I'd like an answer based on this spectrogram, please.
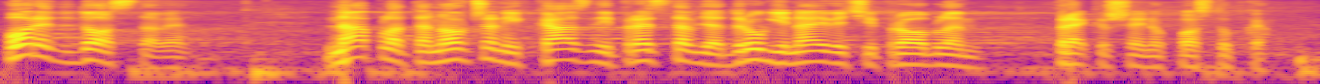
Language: Serbian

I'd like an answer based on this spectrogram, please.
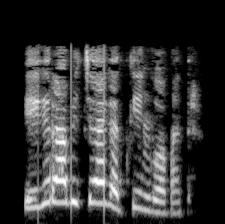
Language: Kalenjin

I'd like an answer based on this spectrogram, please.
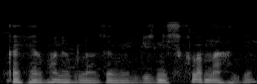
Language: Bodo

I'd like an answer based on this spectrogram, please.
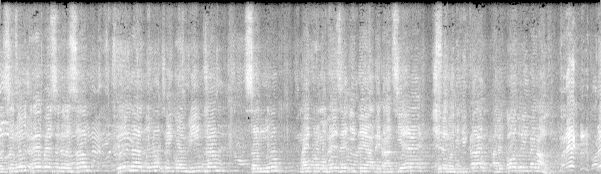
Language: Romanian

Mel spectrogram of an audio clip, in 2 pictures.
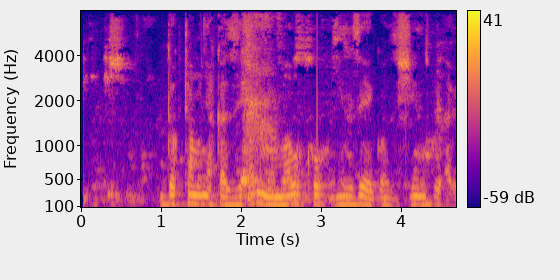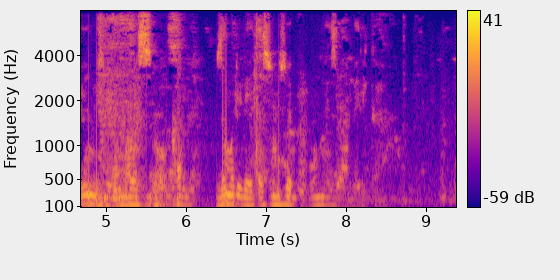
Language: Kinyarwanda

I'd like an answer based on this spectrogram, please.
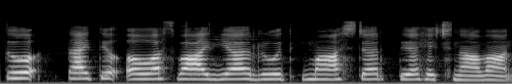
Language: Kashmiri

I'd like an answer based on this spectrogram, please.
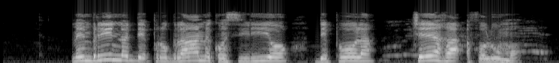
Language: Esperanto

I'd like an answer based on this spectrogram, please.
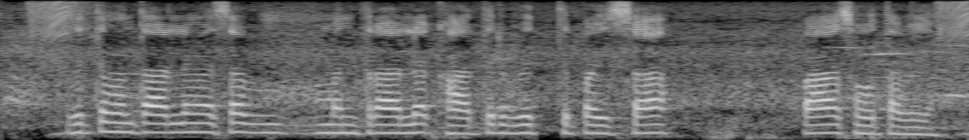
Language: Bhojpuri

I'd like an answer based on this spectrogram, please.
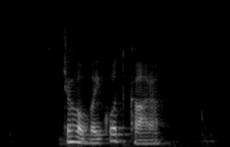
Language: Ukrainian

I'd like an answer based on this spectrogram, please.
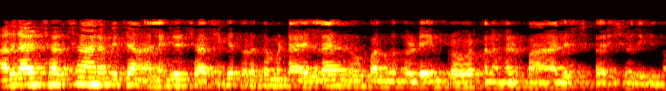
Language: Malayalam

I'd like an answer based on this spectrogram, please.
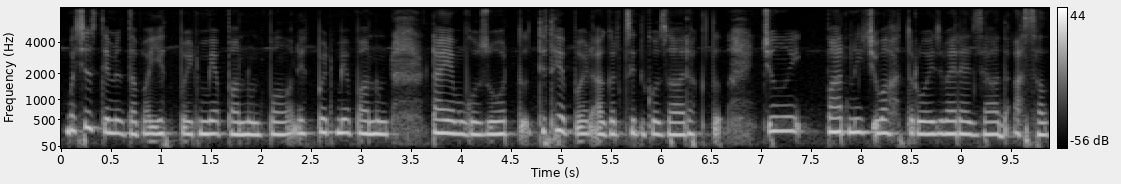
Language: Kashmiri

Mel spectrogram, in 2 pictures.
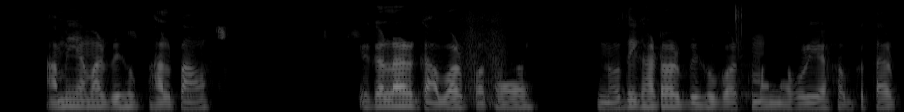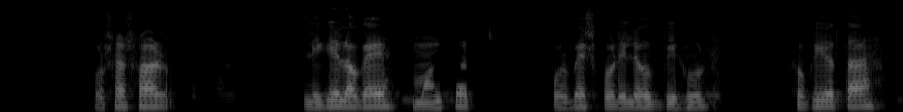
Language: Assamese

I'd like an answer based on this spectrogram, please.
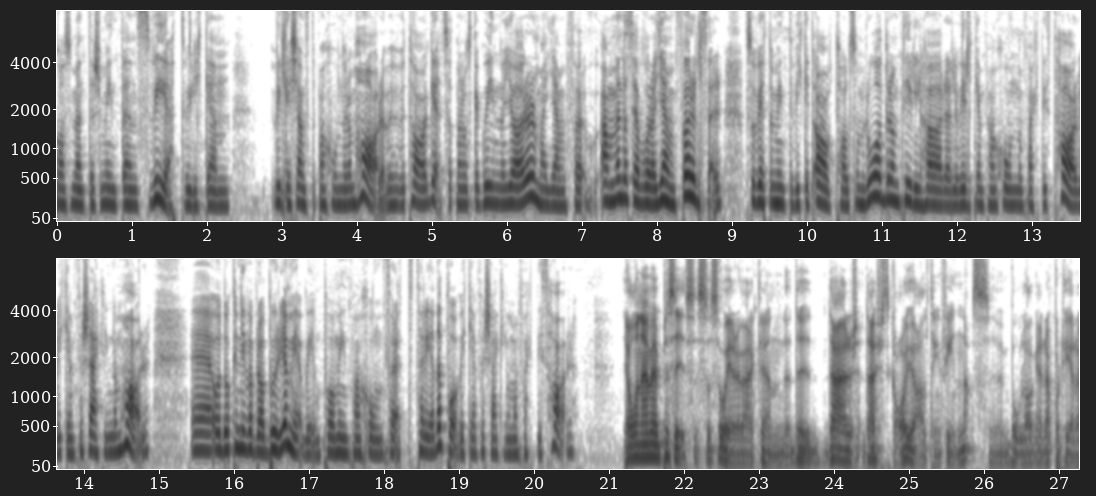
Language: Swedish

